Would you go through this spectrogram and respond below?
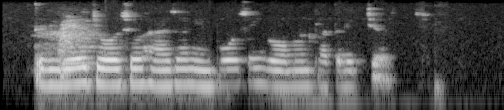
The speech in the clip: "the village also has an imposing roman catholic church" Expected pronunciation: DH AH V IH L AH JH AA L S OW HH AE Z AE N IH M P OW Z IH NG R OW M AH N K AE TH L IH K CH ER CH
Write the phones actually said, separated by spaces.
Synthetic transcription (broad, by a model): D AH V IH AH JH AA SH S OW HH AE Z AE N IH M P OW S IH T R OW M AH N K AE T L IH K CH ER CH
